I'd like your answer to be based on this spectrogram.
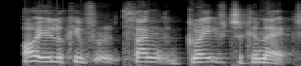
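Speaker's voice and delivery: pushy, salesman-style voice. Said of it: "it's like".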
